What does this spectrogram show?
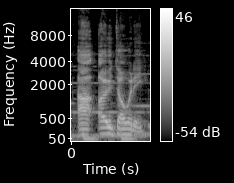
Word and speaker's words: O'Doherty: the time, like Doherty, how do you say your second name? O'Doherty. So like... O'Doherty? Yeah, O'Doherty, not like the Doherty part.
